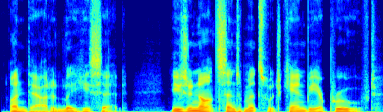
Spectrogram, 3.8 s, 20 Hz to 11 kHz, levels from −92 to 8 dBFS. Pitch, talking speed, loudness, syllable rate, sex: 90 Hz, 170 wpm, -20 LUFS, 6.3 syllables/s, male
